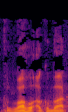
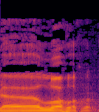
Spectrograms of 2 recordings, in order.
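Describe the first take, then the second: First: The opening vowel is short, said as a statement. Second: The opening vowel is drawn out, like a question. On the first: It is a proper declaration glorifying God. The speaker calls it right. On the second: It asks a question rather than glorifying God. The speaker calls it wrong.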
